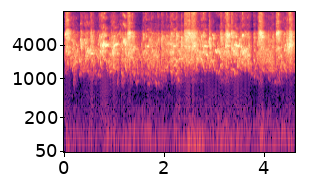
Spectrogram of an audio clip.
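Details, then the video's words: Budgerigar, described as happy, giving a dense, continuous warbling chatter of overlapping chirps and squawks, sustained throughout with small swells in loudness and no pauses. "Budgie Noises to make them Dance"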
